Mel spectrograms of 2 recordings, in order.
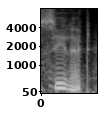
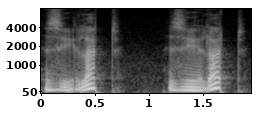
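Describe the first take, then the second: First: Said in the usual way. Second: "zealot" with the weight on "lot", rising; stress on second syllable. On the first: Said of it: "Instead of pronouncing as zealot". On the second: Shown as a demonstration. Teacher showing learners an unnatural pronunciation, "zealot" stressed on its second syllable. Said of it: "sounds unnatural".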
